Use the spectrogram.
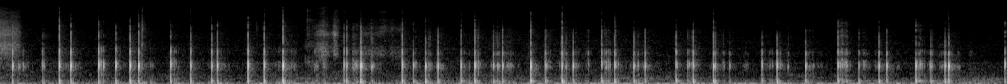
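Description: Fingernails tap and scratch the glossy cardboard cover of a large, solid Cath Kidston hardcover book. A rapid, steady stream of short, dry clicking taps with a midrange knock around 850 Hz is heard, with soft scratching between taps and no ringing after each hit.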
